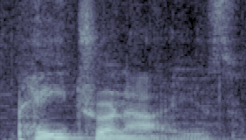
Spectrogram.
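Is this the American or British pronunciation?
American. It is said with the American pronunciation. "in America they say"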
